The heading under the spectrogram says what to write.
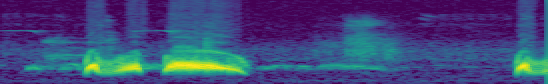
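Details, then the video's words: A decoy spotted dove coos to stimulate other doves, in the 'thúc gù' urging style: one phrase of a short wavering note and a long, full, falling coo, then the start of the next phrase. "tiếng chim cu gáy kích bổi nhanh nổi, cu mồi thúc gù giọng hay, cu cườm gáy thúc gù"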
